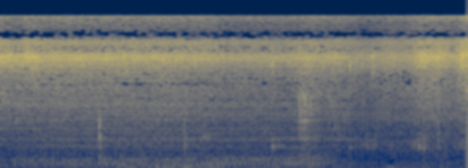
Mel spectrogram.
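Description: Spice masala in hot oil in a cooking pan, sizzling steadily with a little water just added to fry it down (kashano). A few faint knocks sound over the hiss.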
